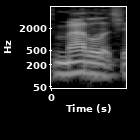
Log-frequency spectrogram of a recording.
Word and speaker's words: Matulich: Hey, it's Matulich, M-A-T-U-L-I-C-H.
